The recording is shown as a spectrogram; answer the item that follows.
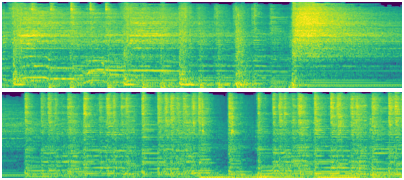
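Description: Live rock band playing with electric guitar, acoustic guitars and a drum kit. About four seconds in a cymbal crash and a held chord ring out and fade, then the band comes back in with busy drumming and heavy low end.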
